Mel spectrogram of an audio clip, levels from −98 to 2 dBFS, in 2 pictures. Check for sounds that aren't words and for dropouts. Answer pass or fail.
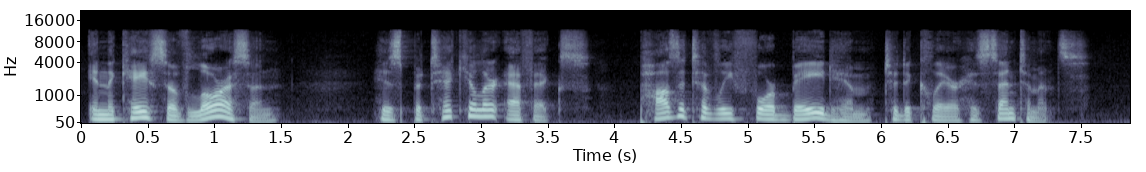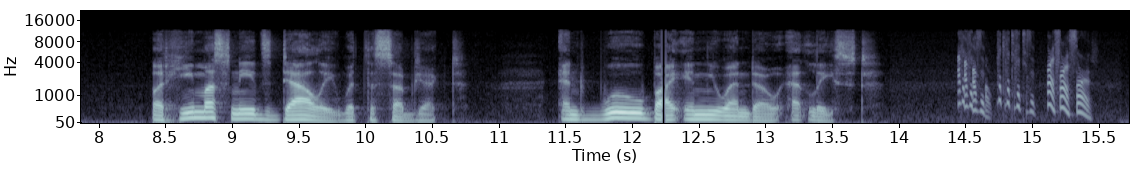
fail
